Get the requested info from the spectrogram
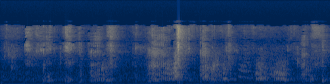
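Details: Pomeranians fighting, growling in bursts of noisy broadband snarls with short yips, rising and falling over several seconds.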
